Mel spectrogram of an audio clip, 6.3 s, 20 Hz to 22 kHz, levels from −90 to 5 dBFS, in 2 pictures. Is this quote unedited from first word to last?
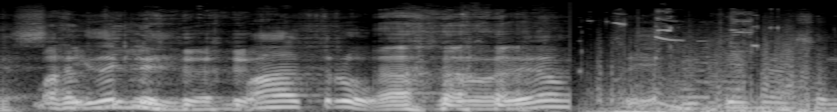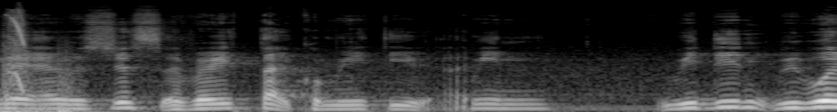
no; 1 cut; at 2.3 s

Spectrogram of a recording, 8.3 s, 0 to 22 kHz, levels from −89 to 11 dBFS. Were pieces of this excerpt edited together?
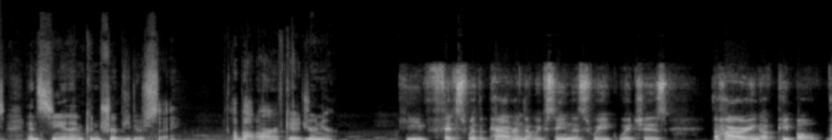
yes; 1 cut; at 3.9 s

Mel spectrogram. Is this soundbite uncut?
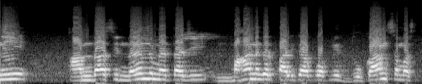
yes; 0 cuts

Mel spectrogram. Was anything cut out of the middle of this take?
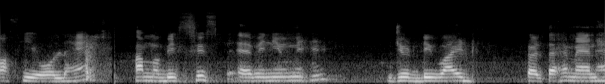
yes; 1 cut; at 1.1 s

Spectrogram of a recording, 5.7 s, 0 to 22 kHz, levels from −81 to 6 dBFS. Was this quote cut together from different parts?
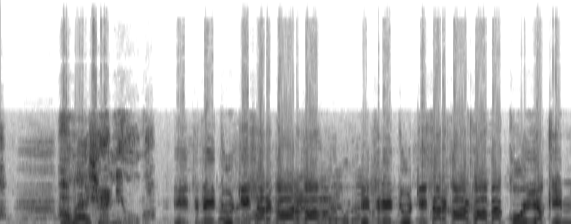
yes; 1 cut; at 1.5 s

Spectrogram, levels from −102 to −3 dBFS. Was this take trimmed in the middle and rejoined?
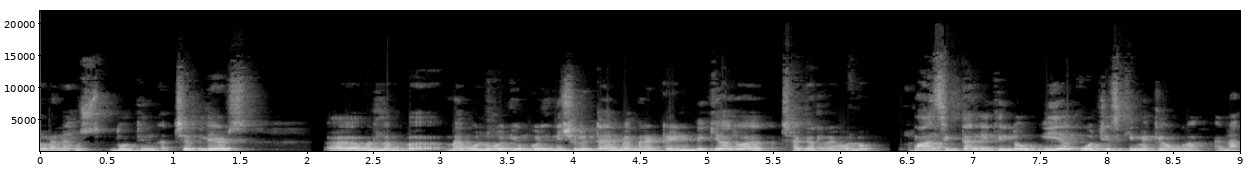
yes; 1 cut; at 6.5 s

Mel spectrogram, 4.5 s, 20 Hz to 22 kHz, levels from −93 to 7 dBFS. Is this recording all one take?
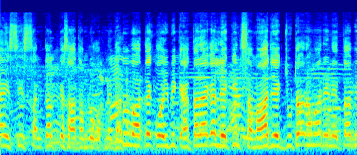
no; 1 cut; at 1.6 s

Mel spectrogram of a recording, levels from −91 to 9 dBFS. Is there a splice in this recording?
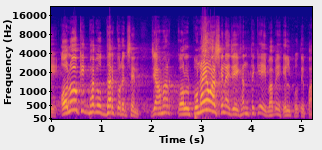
no; 0 cuts

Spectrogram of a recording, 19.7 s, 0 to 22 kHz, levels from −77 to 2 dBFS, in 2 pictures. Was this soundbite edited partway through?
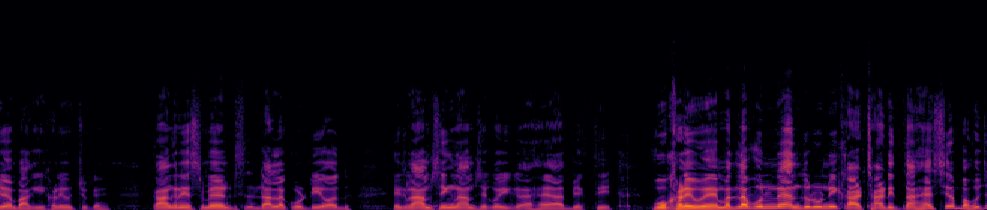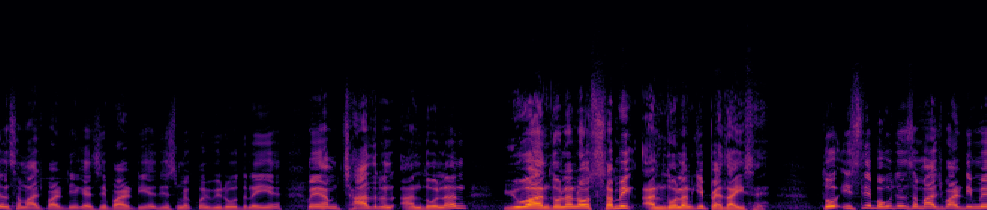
yes; 1 cut; at 12.9 s

